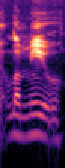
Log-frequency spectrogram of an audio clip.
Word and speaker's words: Lemieux: I think it's Lemieux I think it's like the Penguins legend Mario Lemieux yes so now that they're not related I thought they were they're not they are pronounced the same Shane Lemieux similar to Mario Lemieux but yeah that's his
